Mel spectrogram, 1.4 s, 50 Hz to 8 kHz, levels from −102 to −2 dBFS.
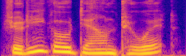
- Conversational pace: No, fast, 255 wpm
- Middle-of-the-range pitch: Yes, medium, 170 Hz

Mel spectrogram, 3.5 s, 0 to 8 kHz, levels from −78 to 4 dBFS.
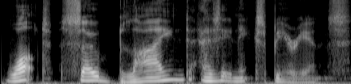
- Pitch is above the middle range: No, low, 120 Hz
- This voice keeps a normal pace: No, slow, 85 wpm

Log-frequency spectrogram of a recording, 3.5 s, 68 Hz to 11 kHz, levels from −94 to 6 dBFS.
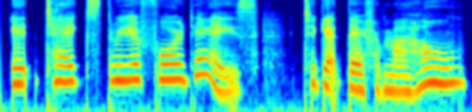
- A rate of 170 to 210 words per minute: Yes, fast, 205 wpm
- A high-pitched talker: Yes, very high, 250 Hz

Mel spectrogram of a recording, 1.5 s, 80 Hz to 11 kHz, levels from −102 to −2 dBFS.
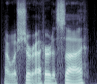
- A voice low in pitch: Yes, low, 110 Hz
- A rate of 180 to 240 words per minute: No, fast, 285 wpm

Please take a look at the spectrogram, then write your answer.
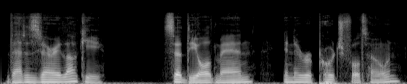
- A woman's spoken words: No, male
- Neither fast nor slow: Yes, average, 175 wpm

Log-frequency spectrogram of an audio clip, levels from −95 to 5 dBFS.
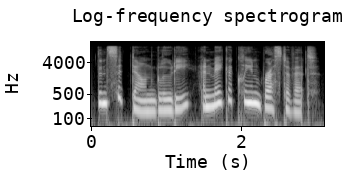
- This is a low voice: No, high, 225 Hz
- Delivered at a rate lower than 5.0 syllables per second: Yes, 4.3 syllables/s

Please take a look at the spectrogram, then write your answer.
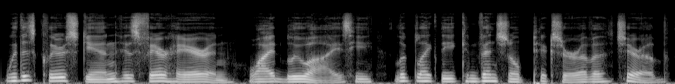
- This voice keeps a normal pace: Yes, average, 180 wpm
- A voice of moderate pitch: No, low, 125 Hz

